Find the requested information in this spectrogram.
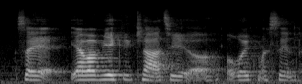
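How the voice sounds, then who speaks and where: A woman talks at a fairly slow pace, with audible room echo around her voice. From Denmark, Sønderborg, Southern Jutland. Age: 20s. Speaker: folk high school sailing student. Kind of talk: interview.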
